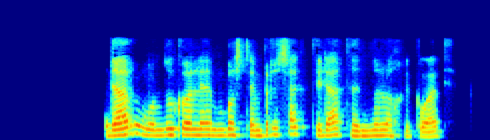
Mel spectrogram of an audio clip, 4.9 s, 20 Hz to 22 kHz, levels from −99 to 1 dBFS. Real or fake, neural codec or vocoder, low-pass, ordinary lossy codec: fake; codec, 16 kHz, 2 kbps, X-Codec, HuBERT features, trained on general audio; 7.2 kHz; MP3, 48 kbps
